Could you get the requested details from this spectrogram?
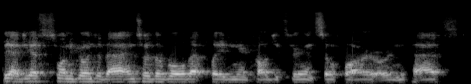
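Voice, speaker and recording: A man's voice: mid-range voice, little pitch movement, racing, warm tone, rough recording. A young man hosting a casual interview, asking questions in a friendly way with trailing restarts. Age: young adult. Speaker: host.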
